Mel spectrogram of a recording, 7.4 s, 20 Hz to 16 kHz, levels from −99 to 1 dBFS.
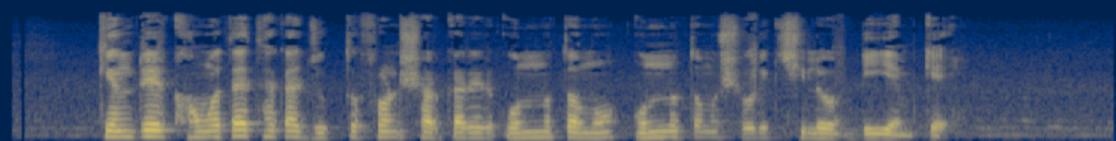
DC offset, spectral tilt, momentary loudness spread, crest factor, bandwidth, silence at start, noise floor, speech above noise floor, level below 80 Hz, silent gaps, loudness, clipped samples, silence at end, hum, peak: under 0.1%; -4.5 dB/octave; 10 LU; 20 dB; 11.5 kHz; 0.65 s; -59 dBFS; 32 dB; -76 dBFS; none; -28 LUFS; under 0.1%; 1.15 s; none; -8 dBFS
